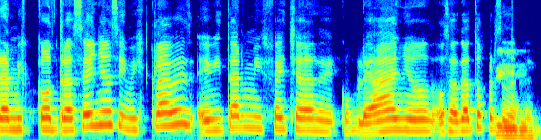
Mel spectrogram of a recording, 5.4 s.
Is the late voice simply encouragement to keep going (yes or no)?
no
